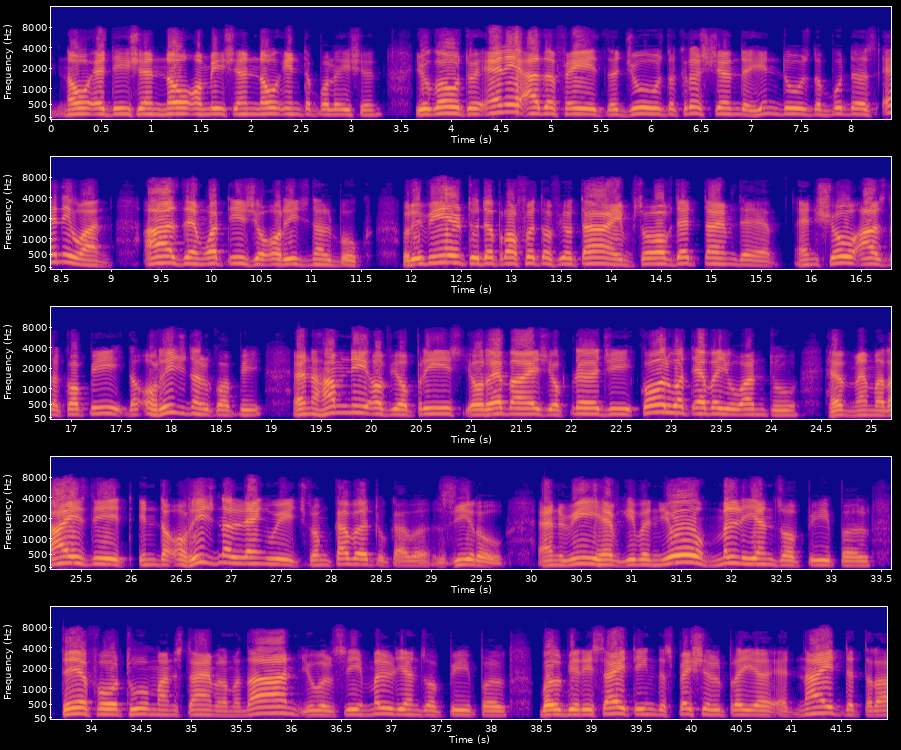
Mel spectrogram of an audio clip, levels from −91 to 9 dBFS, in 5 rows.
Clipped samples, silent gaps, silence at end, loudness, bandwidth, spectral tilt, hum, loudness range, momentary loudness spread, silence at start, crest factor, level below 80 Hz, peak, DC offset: under 0.1%; none; 0 s; -19 LUFS; 8.4 kHz; -4.5 dB/octave; none; 3 LU; 11 LU; 0.1 s; 16 dB; -72 dBFS; -2 dBFS; under 0.1%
